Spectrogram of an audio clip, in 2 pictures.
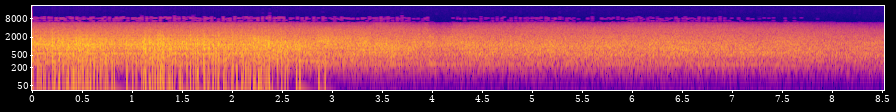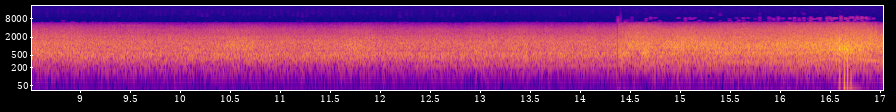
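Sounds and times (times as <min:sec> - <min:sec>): rush of air: 0:00.0 - 0:05.7, 0:14.2 - 0:17.0
faint motor hum: 0:00.0 - 0:08.7, 0:10.8 - 0:17.0.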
